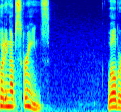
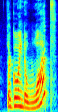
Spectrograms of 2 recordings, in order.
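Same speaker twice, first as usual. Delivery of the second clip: screamed in shock; 5 semitones higher, 5 dB louder than usual. Acted. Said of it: "screamed Wilbur".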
